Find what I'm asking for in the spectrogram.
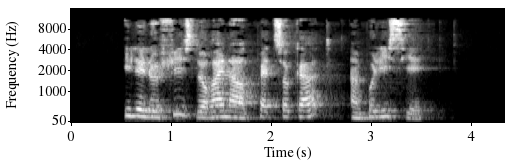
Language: French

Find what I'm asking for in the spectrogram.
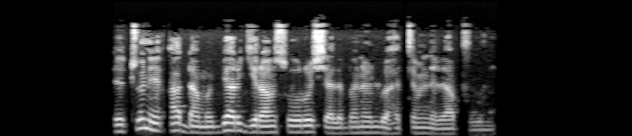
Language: Dagbani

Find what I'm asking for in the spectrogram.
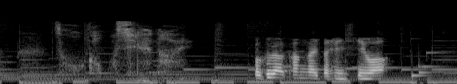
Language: Japanese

